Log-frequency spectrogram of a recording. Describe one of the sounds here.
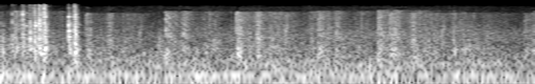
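Footsteps run across soft ground.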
